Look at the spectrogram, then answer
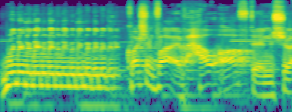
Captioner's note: mumbling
